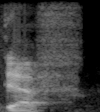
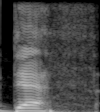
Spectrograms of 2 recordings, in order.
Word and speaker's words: deaf: Deaf. It's an F. Deaf. Yeah, deaf actors. You were saying death.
